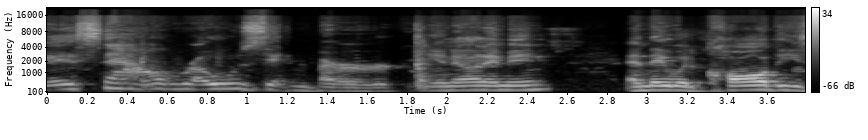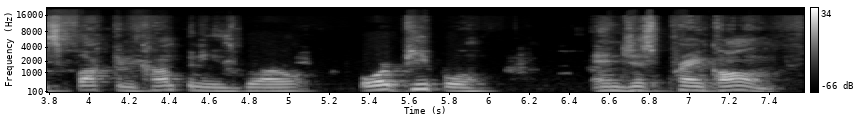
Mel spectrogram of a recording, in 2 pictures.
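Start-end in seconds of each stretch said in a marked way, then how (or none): 0.0-1.8 put-on elderly woman voice. Speaker recalling crank callers who changed their voices, in Sal Rosenberg old lady voice.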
